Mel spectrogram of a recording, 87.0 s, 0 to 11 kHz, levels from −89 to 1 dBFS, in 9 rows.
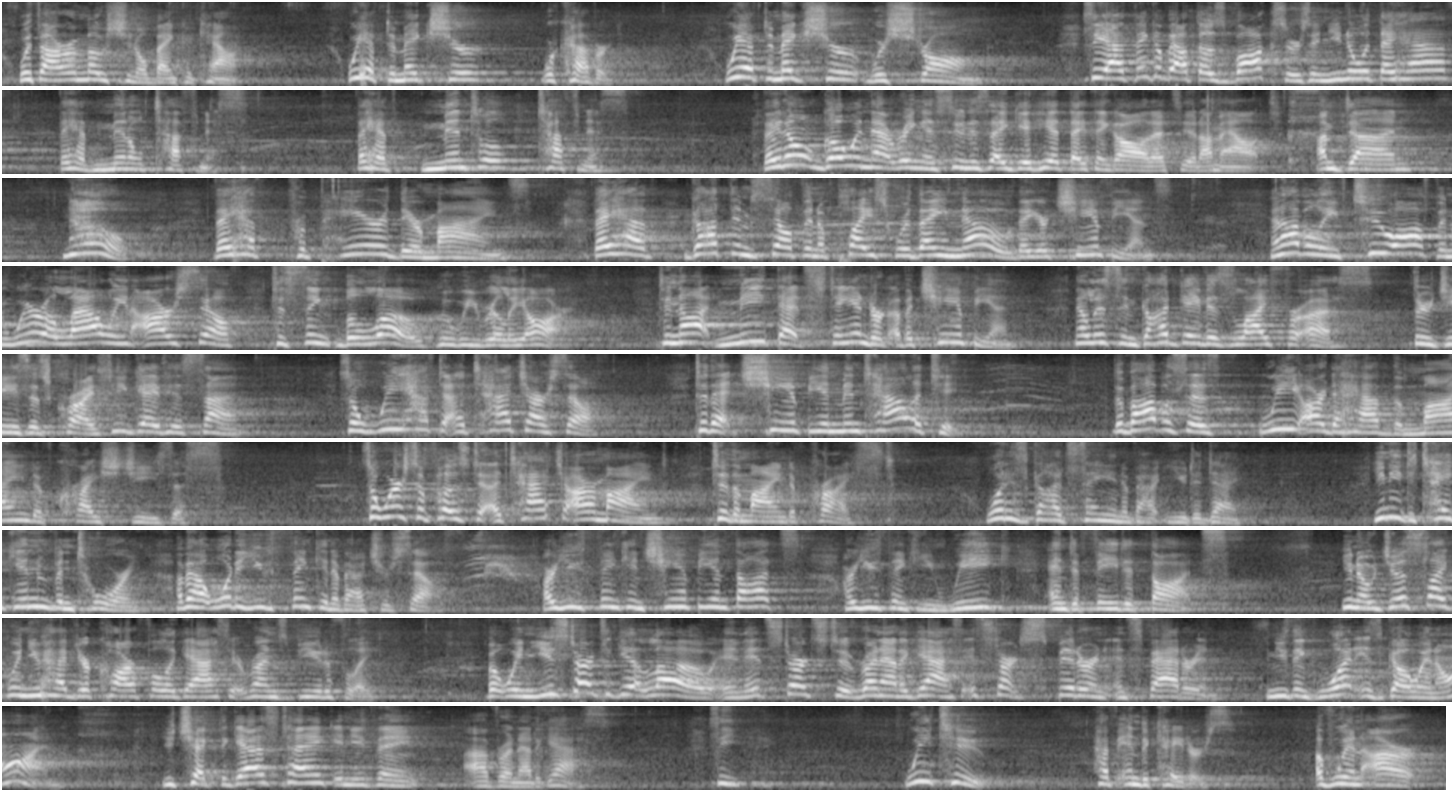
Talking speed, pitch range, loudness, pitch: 170 wpm, 230-305 Hz, -14 LUFS, 265 Hz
